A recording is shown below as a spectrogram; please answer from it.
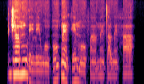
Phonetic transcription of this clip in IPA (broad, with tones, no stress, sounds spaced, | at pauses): d͡ʒ ã˦ m u˦˨ ɾ e˨ l e˨ w ɔ̃˨ k ɔ̃˨˦ k͡p ɛ̃˦˨ k e˨˦ m ɔ̃˧ f ã˨ m ɛ̃˨ t a˨ w ɛ̃˨ h a˧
